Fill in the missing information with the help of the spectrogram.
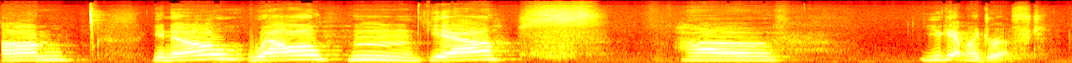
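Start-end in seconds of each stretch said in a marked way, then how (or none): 0.0-5.2 very slow, halting, hesitant ums and uhs. Listing bad speaking habits and showing them: demonstrating nervous filler words. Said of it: "Audible, nervous mannerisms".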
